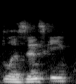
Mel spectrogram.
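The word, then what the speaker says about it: Bleszinski: I'm always say his last name wrong, but it's Cliff Blazinski.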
